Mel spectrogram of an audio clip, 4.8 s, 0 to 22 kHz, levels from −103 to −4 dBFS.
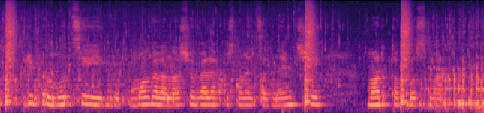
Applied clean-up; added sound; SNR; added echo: none; Toilet flush / Gurgling + Snare drum; 3 dB; none.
